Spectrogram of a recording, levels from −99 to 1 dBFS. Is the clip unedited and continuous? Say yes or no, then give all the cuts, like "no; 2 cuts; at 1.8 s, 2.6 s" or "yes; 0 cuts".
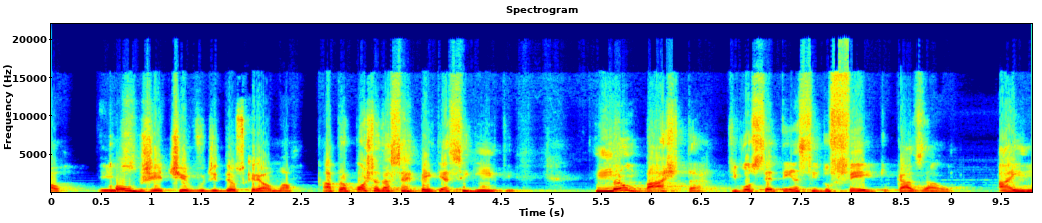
no; 1 cut; at 2.6 s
